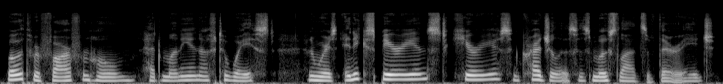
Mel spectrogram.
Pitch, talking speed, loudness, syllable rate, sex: 190 Hz, 190 wpm, -18 LUFS, 5.5 syllables/s, female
